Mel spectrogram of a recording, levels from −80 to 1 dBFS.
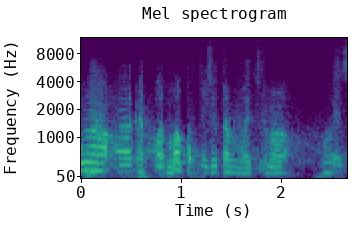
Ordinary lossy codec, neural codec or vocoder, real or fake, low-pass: Opus, 16 kbps; codec, 44.1 kHz, 0.9 kbps, DAC; fake; 10.8 kHz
